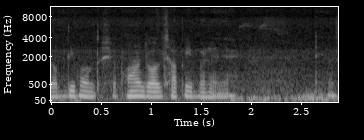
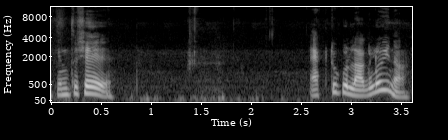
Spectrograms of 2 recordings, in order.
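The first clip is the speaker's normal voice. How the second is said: calling out; 4 semitones higher, 6 dB louder than usual. Real, not acted. Scolding a sleeping dog loudly.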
